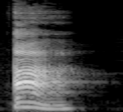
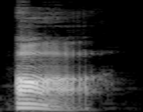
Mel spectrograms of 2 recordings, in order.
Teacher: The ah vowel is all the way at the bottom of your mouth, but further forward than English. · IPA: [a]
